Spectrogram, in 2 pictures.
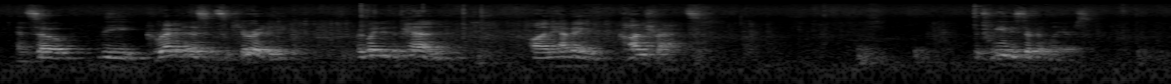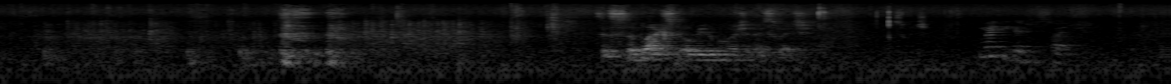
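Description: A man lectures calmly in a slightly echoing room, pausing often.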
